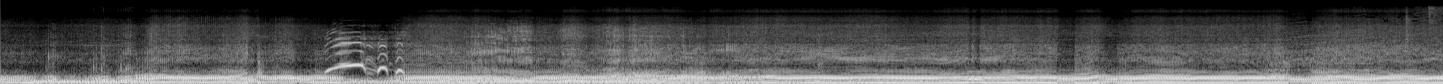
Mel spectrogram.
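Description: Honda Bros 125 single-cylinder four-stroke engine revving up and down as the bike is ridden. A brief warbling sweep about three and a half seconds in.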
